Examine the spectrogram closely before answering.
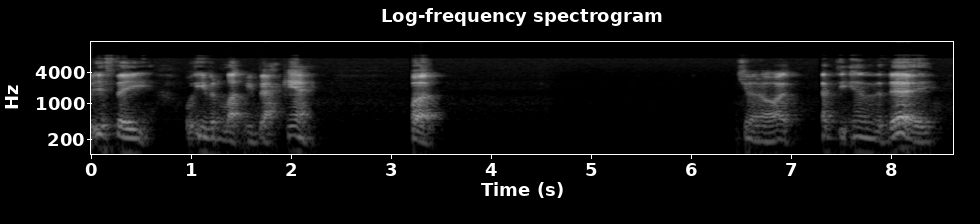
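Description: A man speaks close by, with animation.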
